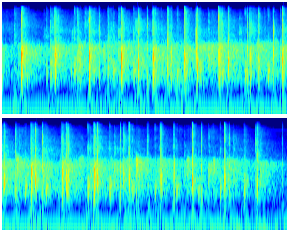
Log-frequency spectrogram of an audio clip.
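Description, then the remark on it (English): City Council members stand and give a round of applause to city staff in a council chamber, sharp irregular hand claps from a small group overlapping steadily for several seconds at moderate volume, with no voices over it. “Council to stand for a moment and give a round of applause to city staff who made it all possible for us to get through this.”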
